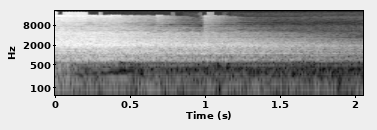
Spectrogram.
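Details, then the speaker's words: Sabian AA 19-inch Holy China cymbal with multiple bow fractures and cracks, before repair; bright trashy crash decaying with a faint buzzy rattle from the cracks. "So you can see, just testing it out there, finding out that it's already got a really trashy sound. This is the before of the repair job."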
